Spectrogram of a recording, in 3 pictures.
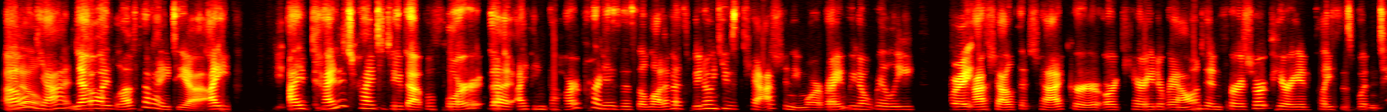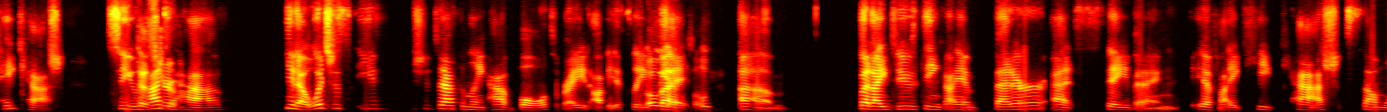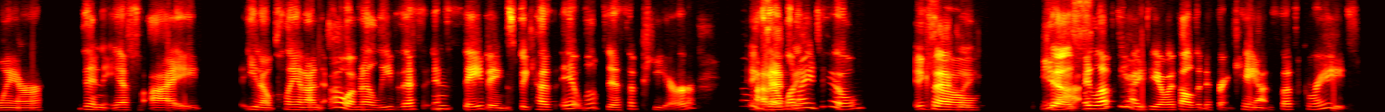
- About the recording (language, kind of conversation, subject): English, unstructured, How do you balance short-term wants with long-term needs?
- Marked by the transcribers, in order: other background noise; background speech; laughing while speaking: "Yes"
